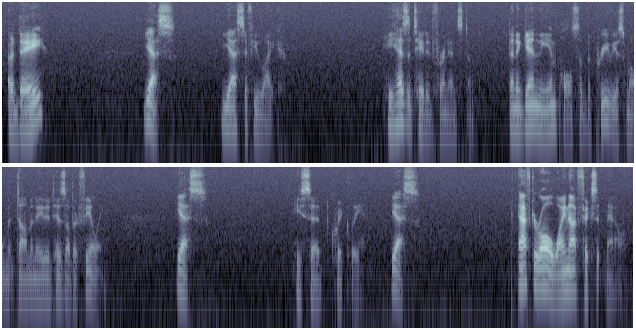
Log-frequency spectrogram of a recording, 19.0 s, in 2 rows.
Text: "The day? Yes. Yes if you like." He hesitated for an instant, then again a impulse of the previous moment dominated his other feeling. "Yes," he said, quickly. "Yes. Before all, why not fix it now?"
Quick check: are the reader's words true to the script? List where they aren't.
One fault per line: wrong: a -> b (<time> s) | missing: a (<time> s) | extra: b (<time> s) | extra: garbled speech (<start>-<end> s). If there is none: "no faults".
wrong: The -> A (0.1 s)
wrong: a -> the (8.0 s)
wrong: Before -> After (17.2 s)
